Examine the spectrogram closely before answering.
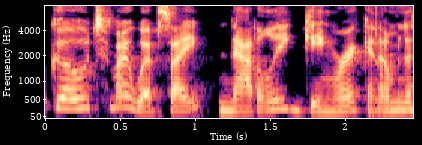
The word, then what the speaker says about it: Gingrich: Natalie if you go to my website natalie ging rick and i'm gonna spell that for you because it's special in a tae li e and my last name is GI ng RI CH so it's natalie gingrich comm and I am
